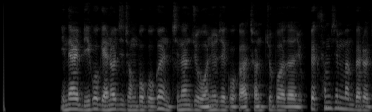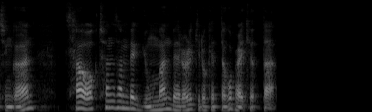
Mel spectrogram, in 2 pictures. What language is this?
Korean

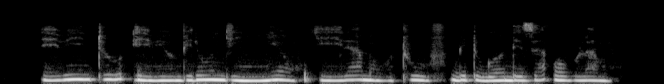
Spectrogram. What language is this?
Ganda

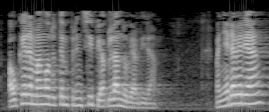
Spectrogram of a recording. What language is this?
Basque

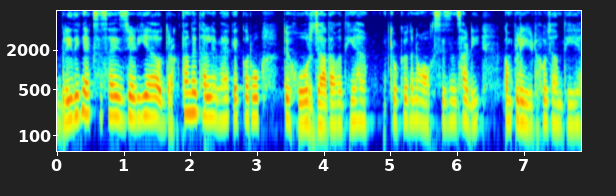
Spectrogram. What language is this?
Punjabi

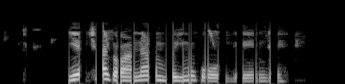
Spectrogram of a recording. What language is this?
Ganda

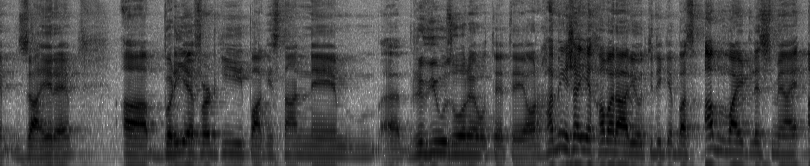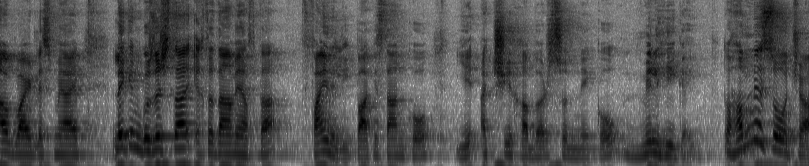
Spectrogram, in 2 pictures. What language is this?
Urdu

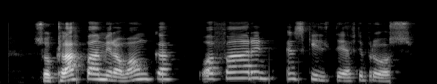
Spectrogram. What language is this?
Icelandic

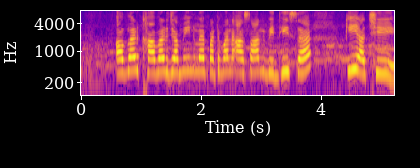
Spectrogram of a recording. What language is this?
Maithili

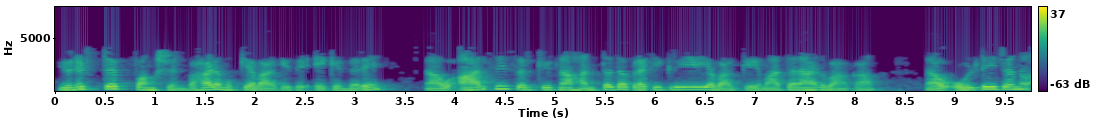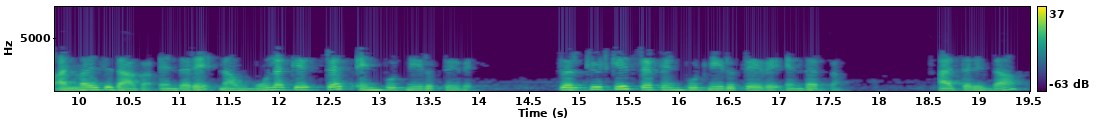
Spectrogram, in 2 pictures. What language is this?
Kannada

